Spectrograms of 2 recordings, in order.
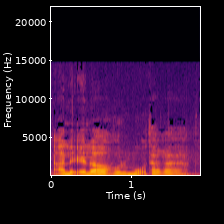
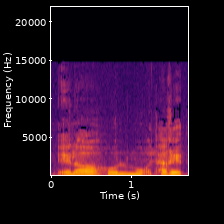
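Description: First: المعتقد pronounced "mu'taqad", with "a" in the last syllable; fatha on qaf. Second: المعتقد pronounced "mu'taqed", with "e" in the last syllable; kasra on qaf. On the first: Teacher recaps the second reading, المعتقد ending "-qad". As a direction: say الاله with "al", then المعتقد with qaf taking fatha. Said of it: "به فتح قاف است". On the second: Teacher recaps the first reading, المعتقد ending "-qed". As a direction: say اله without "al", then المعتقد with qaf taking kasra. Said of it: "به کسر قاف است". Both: Shown as a demonstration.

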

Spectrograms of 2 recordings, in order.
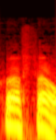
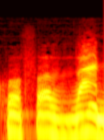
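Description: First: کفوا ending in a rounded -wan; Arabic w. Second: کفوا ending in a toothed -van; Persian v. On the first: Shown as a demonstration. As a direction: glide into the end of کفوا on a w. («کفوا» با واو لبی عربی) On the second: Retold or imitated. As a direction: put a hard v near the end of کفوا. («کفوا» با واو دندانی فارسی)

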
